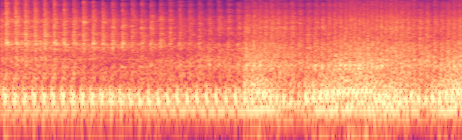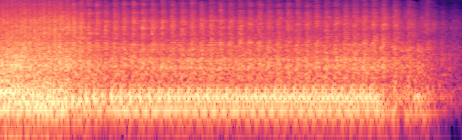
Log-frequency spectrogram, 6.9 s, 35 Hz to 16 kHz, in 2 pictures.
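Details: Honda XR600R single: rapid metallic top-end clatter rising with revs, dying at shutdown; owner suspects the timing chain, not confirmed.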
